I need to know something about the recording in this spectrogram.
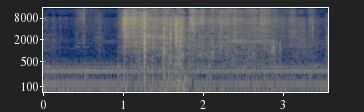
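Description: A paper page rustles as it is turned.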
